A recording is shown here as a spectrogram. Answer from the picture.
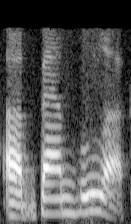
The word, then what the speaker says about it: Bambula: Now, the song that I played to introduce you, Bambula, correct pronunciation? – That's correct. That's correct.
